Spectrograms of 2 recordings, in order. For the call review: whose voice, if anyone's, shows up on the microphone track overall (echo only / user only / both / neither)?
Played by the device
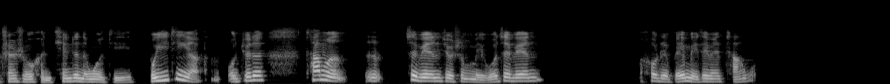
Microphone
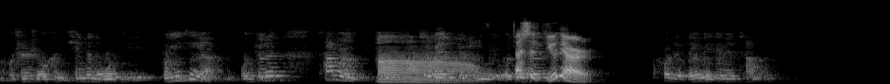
both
